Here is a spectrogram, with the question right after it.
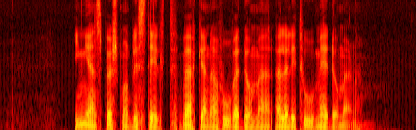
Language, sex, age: Norwegian, male, 28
